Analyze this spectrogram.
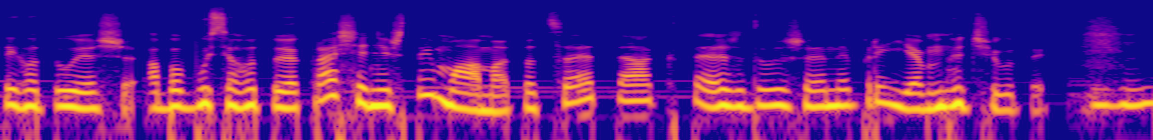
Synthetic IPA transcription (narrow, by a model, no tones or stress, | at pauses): t̪ɪɦɔt̪ujɛʃɐbɔbusʲɐɦɔt̪ujɛkɾɑʃt͡ʃɛnʲiʃt̪ɪmɑmɐt̪ɔt̪sɛt̪ɑkt̪ɛʒd̪uʒɛnepɾɪjɛmnɔt͡ʃut̪ɪm̩ɦ̩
